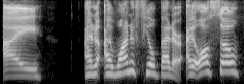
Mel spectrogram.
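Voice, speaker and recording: Recorded cleanly with no echo in an indoor podcast studio, a woman in her 40s hosts her show, chatting candidly and conversationally to her audience on her own. Her voice sits a little high, animated and at a normal speed.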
